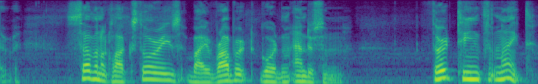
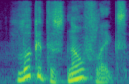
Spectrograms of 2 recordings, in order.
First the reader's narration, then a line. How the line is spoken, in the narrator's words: exclaimed the three happy children, all in one breath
